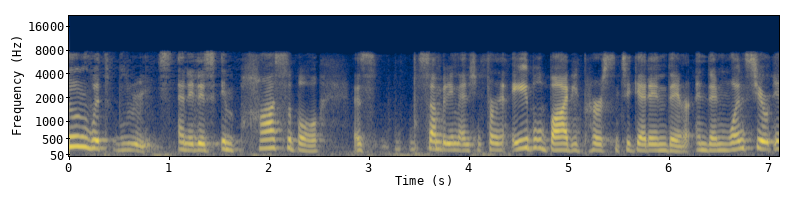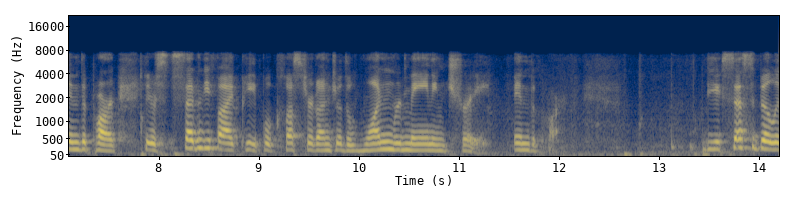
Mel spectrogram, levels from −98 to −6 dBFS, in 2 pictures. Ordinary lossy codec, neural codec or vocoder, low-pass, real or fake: Opus, 24 kbps; autoencoder, 48 kHz, 32 numbers a frame, DAC-VAE, trained on Japanese speech; 7.2 kHz; fake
